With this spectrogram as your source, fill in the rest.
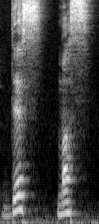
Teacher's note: The vowel is completely gone, replaced by a syllabic S, a pronunciation unique to this vocabulary.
